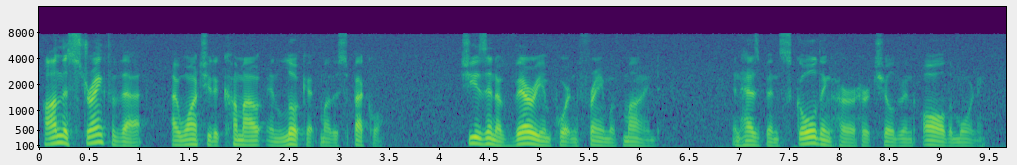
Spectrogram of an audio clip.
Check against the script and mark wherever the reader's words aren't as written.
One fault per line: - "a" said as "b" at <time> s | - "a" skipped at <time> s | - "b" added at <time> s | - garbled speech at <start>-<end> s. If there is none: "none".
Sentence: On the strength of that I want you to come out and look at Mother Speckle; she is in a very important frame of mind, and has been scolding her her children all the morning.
none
